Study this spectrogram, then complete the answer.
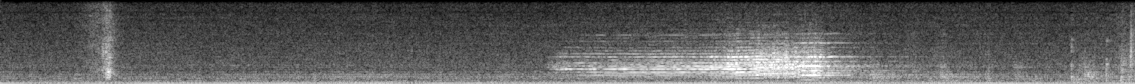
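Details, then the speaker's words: Compact Pye record player with a known good stylus: thin, faint music over steady mains hum; clearer but output still very low, cartridge suspected. Weak record playback output. "As you can hear, it's clearer, but it's still very, very, very little output there."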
